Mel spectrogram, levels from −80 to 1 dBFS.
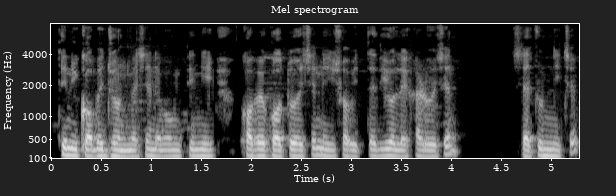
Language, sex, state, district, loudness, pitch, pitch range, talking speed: Bengali, male, West Bengal, Jhargram, -18 LUFS, 135 Hz, 130-140 Hz, 180 wpm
